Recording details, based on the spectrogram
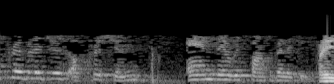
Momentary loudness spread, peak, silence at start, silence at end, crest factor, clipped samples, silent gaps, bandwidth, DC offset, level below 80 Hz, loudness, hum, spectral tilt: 9 LU; 0 dBFS; 0 s; 0 s; 22 dB; under 0.1%; none; 8 kHz; under 0.1%; -52 dBFS; -24 LUFS; none; -7.5 dB/octave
